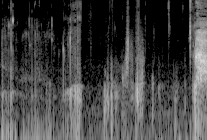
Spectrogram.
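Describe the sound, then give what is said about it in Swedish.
Mouth sounds of someone taking a gulp of beer: wet sips and swallows, a few soft clicks, then a louder burst of swallowing at the end, with no talking. “Drack du kaffe eller? Jag tog faktiskt en bira.”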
